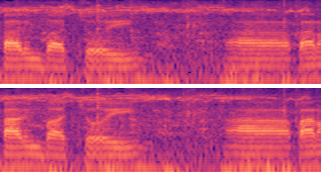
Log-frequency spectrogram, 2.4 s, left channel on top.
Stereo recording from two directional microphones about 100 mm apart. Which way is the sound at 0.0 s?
10° left (ahead or behind).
